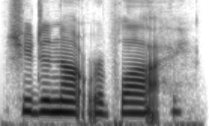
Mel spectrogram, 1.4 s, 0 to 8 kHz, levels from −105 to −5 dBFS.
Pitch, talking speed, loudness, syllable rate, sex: 220 Hz, 170 wpm, -17 LUFS, 4.2 syllables/s, female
